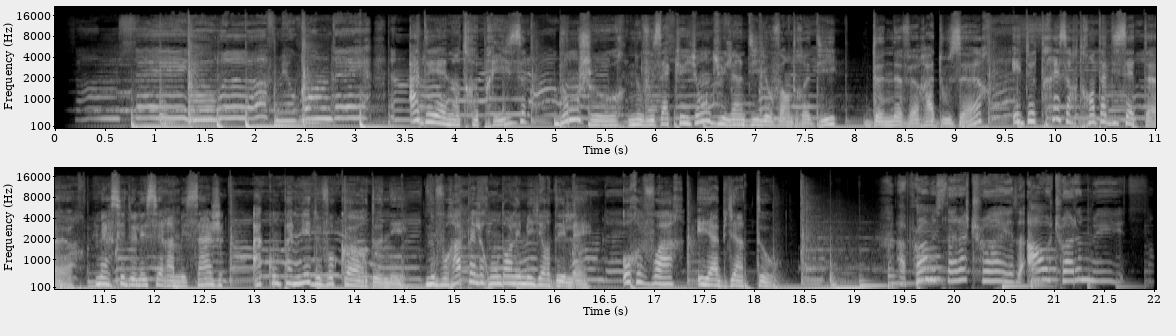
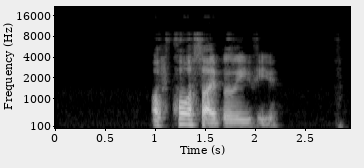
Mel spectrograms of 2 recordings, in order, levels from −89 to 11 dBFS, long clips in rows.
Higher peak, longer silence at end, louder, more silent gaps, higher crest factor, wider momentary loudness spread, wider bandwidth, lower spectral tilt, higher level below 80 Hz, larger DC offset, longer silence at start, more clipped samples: about the same, -2 dBFS vs -2 dBFS; second, 0.25 s vs 0.75 s; about the same, -17 LUFS vs -17 LUFS; neither; about the same, 14 dB vs 18 dB; second, 7 LU vs 19 LU; first, 18.5 kHz vs 9.2 kHz; about the same, -5.5 dB/octave vs -6.5 dB/octave; first, -26 dBFS vs -62 dBFS; neither; second, 0.3 s vs 1 s; neither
